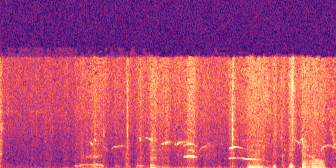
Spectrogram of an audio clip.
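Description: Faint animal calls: a few short, high calls that glide in pitch, then lower calls in the last second.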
